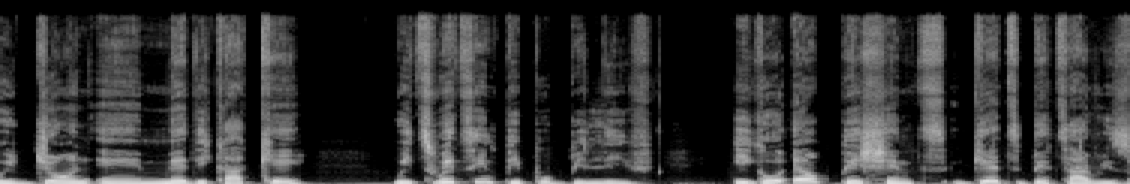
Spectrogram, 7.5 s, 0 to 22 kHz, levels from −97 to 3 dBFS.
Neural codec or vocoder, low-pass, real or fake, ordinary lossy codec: none; none; real; none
